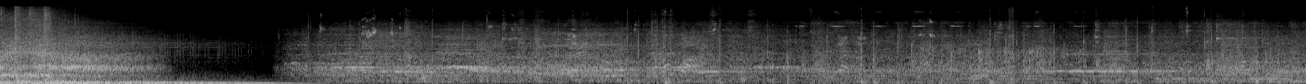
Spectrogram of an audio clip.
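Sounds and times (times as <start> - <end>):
basketballs bouncing in a hall: 2.9 - 13.0.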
